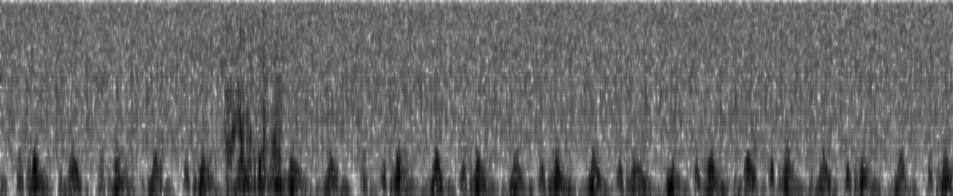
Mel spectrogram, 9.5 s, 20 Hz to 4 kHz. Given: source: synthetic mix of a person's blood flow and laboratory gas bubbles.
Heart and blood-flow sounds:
Doppler ultrasound of blood flow; precordium
2.23-2.85 s: bubbles
From the record:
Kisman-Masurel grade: 213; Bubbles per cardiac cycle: several, 3 to 8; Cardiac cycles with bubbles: 1 to 10%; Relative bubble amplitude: loud (0.450 to 0.775); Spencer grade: 1 (occasional bubble signal discernible with the cardiac motion signal, with majority of cardiac periods free of bubbles); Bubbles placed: only in the low amplitude regions of the cardiac cycle

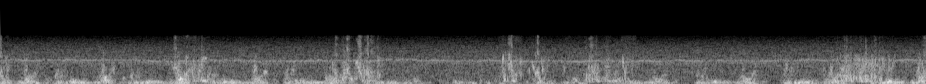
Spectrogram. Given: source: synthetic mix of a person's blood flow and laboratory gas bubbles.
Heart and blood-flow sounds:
Doppler ultrasound of blood flow; precordium
0.00-0.11 s: bubbles
1.72-2.12 s: bubbles
3.24-3.85 s: bubbles
4.98-5.50 s: bubbles
5.62-6.36 s: bubbles
8.21-8.27 s: bubbles
8.31-8.96 s: bubbles
9.20-9.27 s: bubbles
From the record:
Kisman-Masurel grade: 332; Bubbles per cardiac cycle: rolling drumbeat, 9 or more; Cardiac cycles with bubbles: 50 to 99%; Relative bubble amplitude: moderate (0.250 to 0.450); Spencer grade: 3 (all of the cardiac periods contain showers or single bubble signals, but not dominating or overriding the cardiac motion signals); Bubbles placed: anywhere in the cardiac cycle

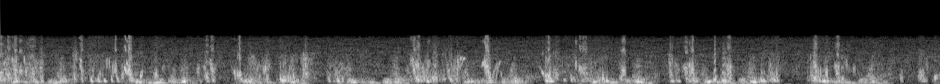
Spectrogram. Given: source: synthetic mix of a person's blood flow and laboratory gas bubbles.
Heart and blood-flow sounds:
Doppler ultrasound of blood flow; precordium
0.00-0.46 s: bubbles
0.72-1.47 s: bubbles
1.53-1.77 s: bubbles
1.96-2.17 s: bubbles
2.31-2.73 s: bubbles
2.77-3.19 s: bubbles
3.25-3.52 s: bubbles
4.04-4.69 s: bubbles
4.79-5.05 s: bubbles
5.38-6.12 s: bubbles
6.19-6.29 s: bubbles
6.67-7.01 s: bubbles
7.12-7.36 s: bubbles
7.57-7.82 s: bubbles
8.07-8.56 s: bubbles
8.99-9.04 s: bubbles
9.17-9.29 s: bubbles
9.32-9.41 s: bubbles
From the record:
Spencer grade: 3 (all of the cardiac periods contain showers or single bubble signals, but not dominating or overriding the cardiac motion signals); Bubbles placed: only in the low amplitude regions of the cardiac cycle

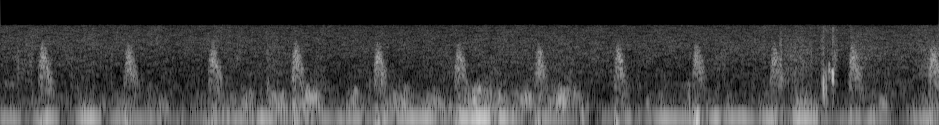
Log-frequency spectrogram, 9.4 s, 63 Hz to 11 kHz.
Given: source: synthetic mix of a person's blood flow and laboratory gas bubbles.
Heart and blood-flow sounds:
Doppler ultrasound of blood flow; subclavian vein
8.21-8.38 s: bubbles
From the record:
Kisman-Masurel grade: 123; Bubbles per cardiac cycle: 1 to 2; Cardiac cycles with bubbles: 10 to 50%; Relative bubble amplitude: loud (0.450 to 0.775); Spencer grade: 2 (many but less than half of the cardiac periods contain bubble signals, singularly or in groups); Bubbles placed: anywhere in the cardiac cycle

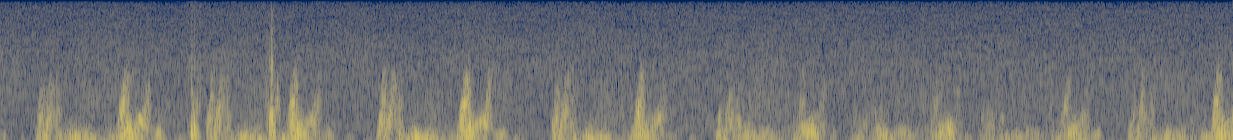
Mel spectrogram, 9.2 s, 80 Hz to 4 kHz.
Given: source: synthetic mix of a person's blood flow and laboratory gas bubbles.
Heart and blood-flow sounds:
Doppler ultrasound of blood flow; precordium
1.40-1.51 s: bubbles
1.99-2.12 s: bubbles
From the record:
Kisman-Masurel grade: 123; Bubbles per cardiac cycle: 1 to 2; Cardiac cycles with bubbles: 10 to 50%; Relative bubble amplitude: loud (0.450 to 0.775); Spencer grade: 2 (many but less than half of the cardiac periods contain bubble signals, singularly or in groups); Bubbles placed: only in the low amplitude regions of the cardiac cycle

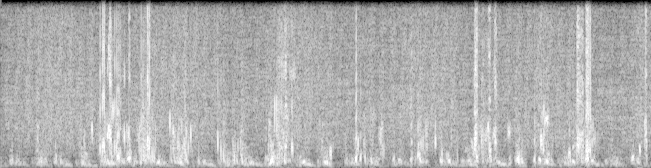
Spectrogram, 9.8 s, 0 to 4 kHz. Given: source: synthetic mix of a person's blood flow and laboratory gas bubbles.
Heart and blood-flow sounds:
Doppler ultrasound of blood flow; precordium
1.24-1.29 s: bubbles
1.33-1.42 s: bubbles
1.46-2.37 s: bubbles
2.51-2.90 s: bubbles
3.22-3.40 s: bubbles
3.44-3.74 s: bubbles
3.96-4.45 s: bubbles
4.91-5.00 s: bubbles
5.29-5.63 s: bubbles
5.66-5.78 s: bubbles
6.13-6.45 s: bubbles
6.49-6.88 s: bubbles
7.04-7.49 s: bubbles
7.60-7.67 s: bubbles
7.72-7.88 s: bubbles
7.97-8.30 s: bubbles
8.49-8.97 s: bubbles
9.55-9.72 s: bubbles
From the record:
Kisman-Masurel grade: 232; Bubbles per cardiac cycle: several, 3 to 8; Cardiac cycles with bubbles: 50 to 99%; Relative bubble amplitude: moderate (0.250 to 0.450); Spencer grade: 3 (all of the cardiac periods contain showers or single bubble signals, but not dominating or overriding the cardiac motion signals); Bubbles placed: anywhere in the cardiac cycle

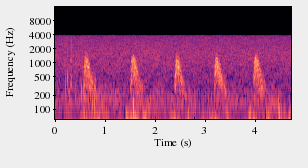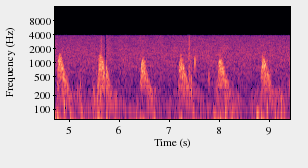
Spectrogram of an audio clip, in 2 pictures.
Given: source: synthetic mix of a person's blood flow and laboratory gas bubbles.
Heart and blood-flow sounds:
Doppler ultrasound of blood flow; subclavian vein
0.18-0.45 s: bubbles
0.50-0.59 s: bubbles
5.20-5.28 s: bubbles
5.46-5.69 s: bubbles
7.37-7.58 s: bubbles
7.76-7.85 s: bubbles
7.93-8.12 s: bubbles
9.38-9.43 s: bubbles
From the record:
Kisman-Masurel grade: 232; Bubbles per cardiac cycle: several, 3 to 8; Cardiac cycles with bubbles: 50 to 99%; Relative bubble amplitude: moderate (0.250 to 0.450); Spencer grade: 3 (all of the cardiac periods contain showers or single bubble signals, but not dominating or overriding the cardiac motion signals); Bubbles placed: anywhere in the cardiac cycle

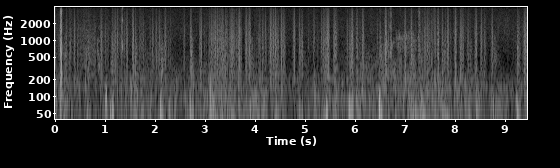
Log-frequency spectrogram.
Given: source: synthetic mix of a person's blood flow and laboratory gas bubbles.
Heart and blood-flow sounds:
Doppler ultrasound of blood flow; subclavian vein
0.27-0.34 s: bubbles
0.55-0.67 s: bubbles
0.83-0.93 s: bubbles
1.31-1.39 s: bubbles
6.49-7.38 s: bubbles
From the record:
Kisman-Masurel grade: 221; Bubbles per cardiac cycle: several, 3 to 8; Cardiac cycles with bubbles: 10 to 50%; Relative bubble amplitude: barely perceptible (0.100 to 0.250); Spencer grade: 2 (many but less than half of the cardiac periods contain bubble signals, singularly or in groups); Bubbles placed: anywhere in the cardiac cycle

